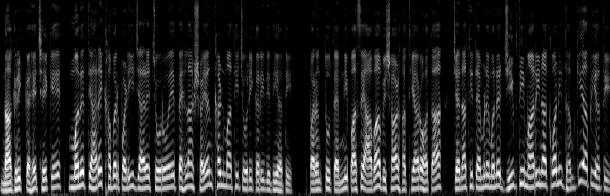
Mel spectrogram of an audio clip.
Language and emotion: Gujarati, fearful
